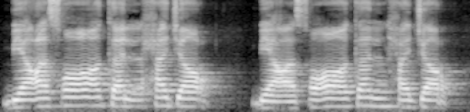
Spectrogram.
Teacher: را کو موٹا پڑھنا ہے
